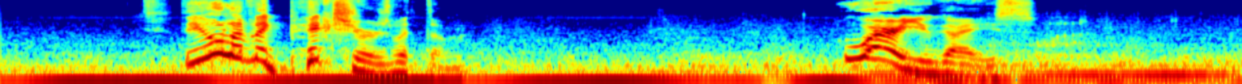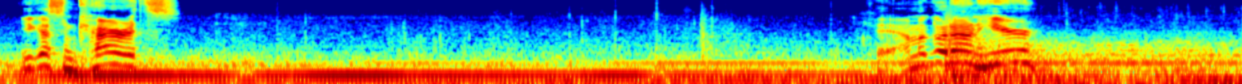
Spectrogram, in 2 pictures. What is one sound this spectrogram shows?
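A young man makes short, lively exclamations close to a microphone.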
